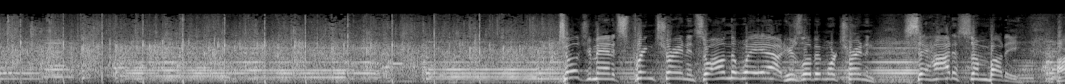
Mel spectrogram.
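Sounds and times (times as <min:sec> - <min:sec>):
audience applause: 0:00.0 - 0:06.6
speech: 0:06.1 - 0:10.6.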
